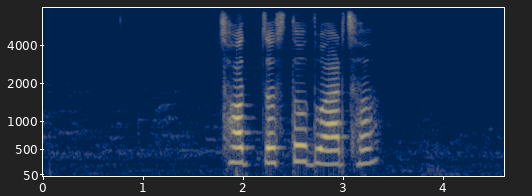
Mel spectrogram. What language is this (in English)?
Nepali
